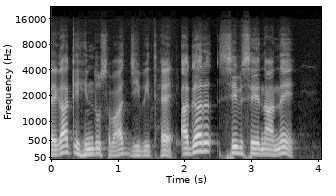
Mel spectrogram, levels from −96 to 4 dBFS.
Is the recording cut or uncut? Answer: cut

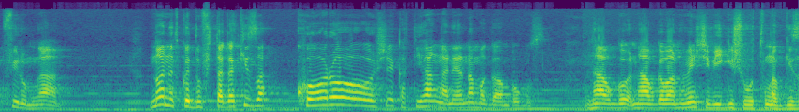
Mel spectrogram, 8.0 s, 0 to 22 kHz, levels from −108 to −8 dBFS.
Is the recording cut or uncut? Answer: cut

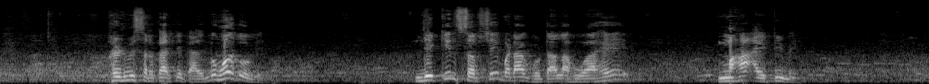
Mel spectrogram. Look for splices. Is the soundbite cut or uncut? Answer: uncut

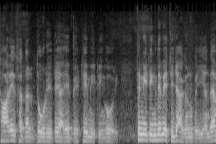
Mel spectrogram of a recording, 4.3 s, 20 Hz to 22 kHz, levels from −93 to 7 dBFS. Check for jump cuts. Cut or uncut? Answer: uncut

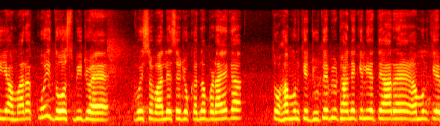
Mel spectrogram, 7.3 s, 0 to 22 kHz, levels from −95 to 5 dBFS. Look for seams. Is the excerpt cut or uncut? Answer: uncut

